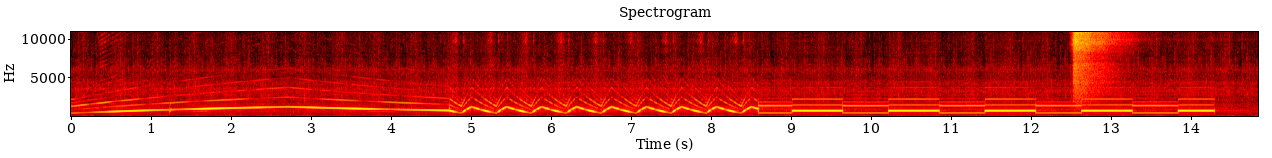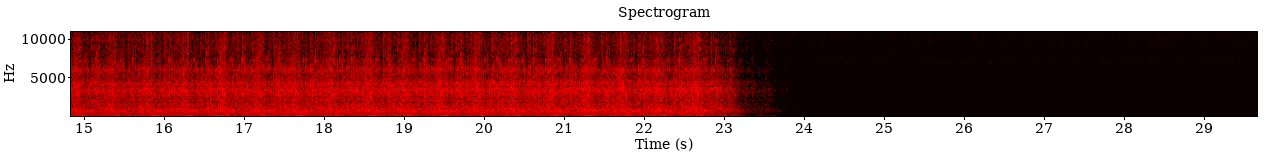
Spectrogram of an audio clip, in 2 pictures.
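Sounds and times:
fire engine electronic siren being tested: 0.0 - 14.4.

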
